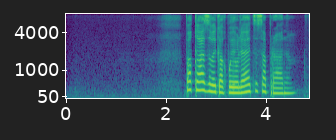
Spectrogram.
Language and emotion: Russian, neutral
